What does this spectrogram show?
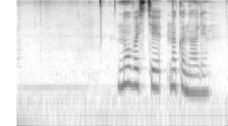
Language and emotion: Russian, neutral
